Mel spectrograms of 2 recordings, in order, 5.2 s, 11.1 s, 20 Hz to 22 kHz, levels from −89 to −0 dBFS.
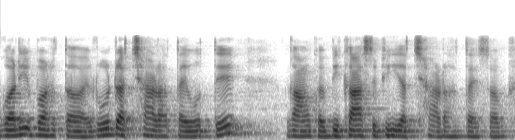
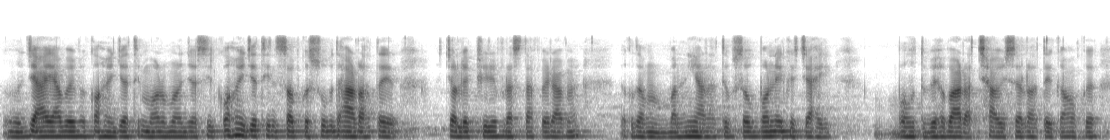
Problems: none marked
